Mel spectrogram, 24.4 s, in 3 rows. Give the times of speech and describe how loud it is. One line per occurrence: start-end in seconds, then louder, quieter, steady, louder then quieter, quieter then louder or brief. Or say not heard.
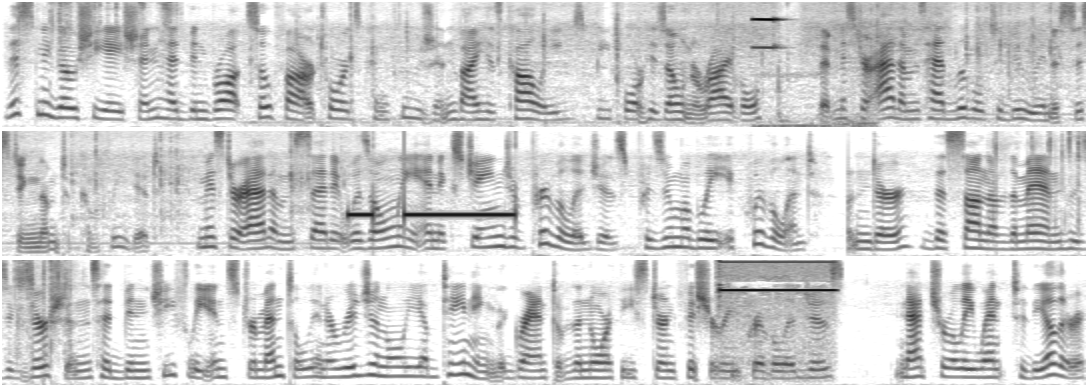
0.0-24.3 steady.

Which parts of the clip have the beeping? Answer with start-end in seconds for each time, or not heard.
5.6-6.5, 10.7-12.0, 21.6-22.6.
